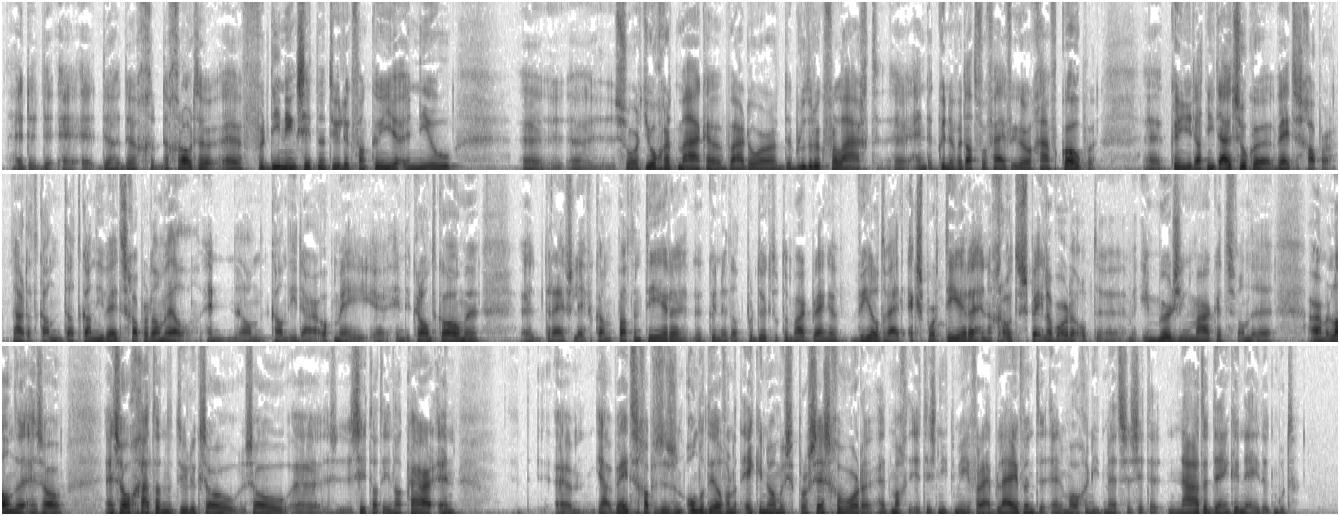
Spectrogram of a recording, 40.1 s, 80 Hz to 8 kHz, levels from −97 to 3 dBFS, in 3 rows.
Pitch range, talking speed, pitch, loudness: 95-115 Hz, 200 wpm, 105 Hz, -22 LUFS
